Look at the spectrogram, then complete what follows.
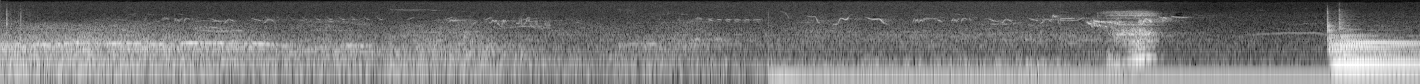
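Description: Soft outdoor ambience of a cartoon soundtrack with faint bird chirps, a quick rising sound effect a little before the end, and then bowed and plucked cello music coming in loudly near the end.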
